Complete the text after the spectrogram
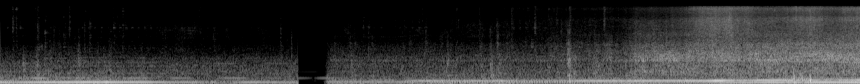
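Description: A twin-turbo V6 SUV engine drones, heard from inside the cabin while driving.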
